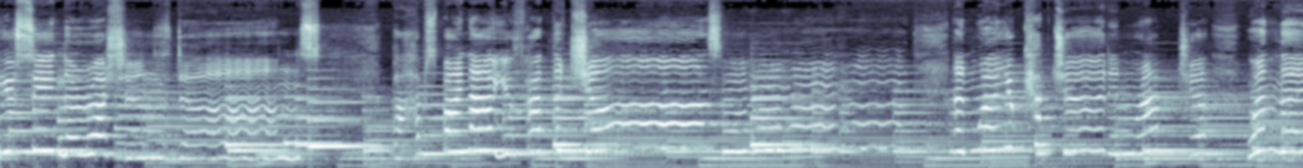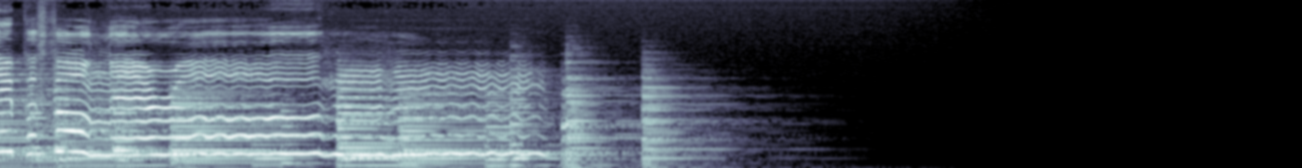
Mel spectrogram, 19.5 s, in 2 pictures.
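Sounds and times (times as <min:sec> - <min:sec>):
tango music: 0:00.0 - 0:15.1.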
